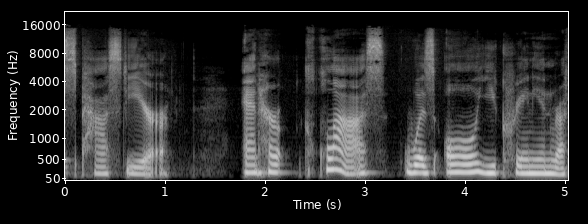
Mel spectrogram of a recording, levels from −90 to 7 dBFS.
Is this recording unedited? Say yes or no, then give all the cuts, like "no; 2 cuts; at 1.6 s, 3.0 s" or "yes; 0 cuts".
yes; 0 cuts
